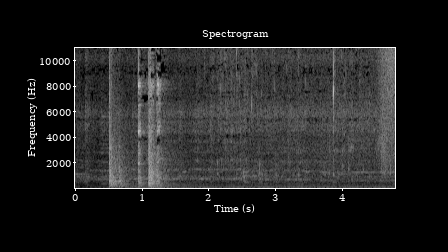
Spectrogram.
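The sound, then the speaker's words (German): Liquid splashes into glasses in a few quick bursts with a light clink, then a low, steady hush follows with no one speaking. “Voilà, meine Damen, die Getränke.”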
